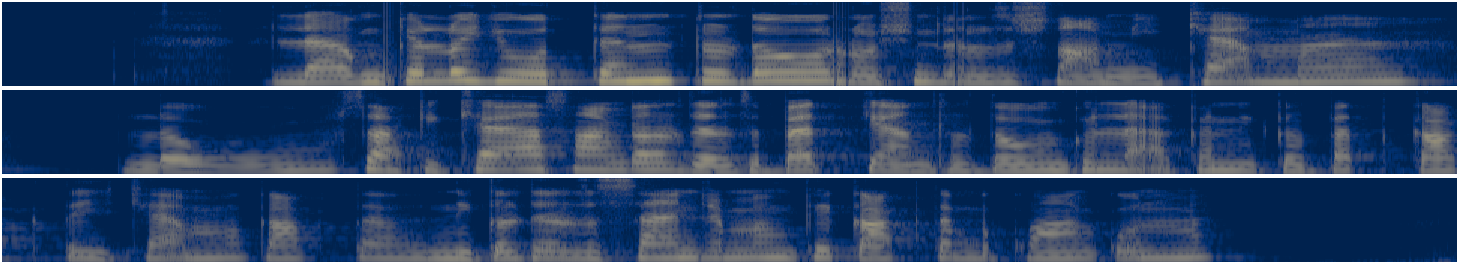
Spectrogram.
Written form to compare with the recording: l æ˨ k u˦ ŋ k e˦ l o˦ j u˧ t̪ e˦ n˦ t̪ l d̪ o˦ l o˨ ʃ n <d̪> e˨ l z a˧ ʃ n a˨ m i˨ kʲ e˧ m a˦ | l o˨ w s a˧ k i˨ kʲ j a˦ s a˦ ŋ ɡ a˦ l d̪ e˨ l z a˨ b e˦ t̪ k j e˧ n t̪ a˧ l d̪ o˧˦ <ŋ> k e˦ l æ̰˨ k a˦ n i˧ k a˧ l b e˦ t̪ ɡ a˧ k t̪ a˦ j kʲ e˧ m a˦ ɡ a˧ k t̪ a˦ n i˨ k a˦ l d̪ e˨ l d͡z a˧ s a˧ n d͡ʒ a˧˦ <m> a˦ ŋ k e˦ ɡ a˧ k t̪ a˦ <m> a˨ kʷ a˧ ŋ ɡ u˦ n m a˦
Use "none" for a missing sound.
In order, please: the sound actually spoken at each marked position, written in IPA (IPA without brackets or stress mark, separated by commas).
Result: d̪, ŋ, m, b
